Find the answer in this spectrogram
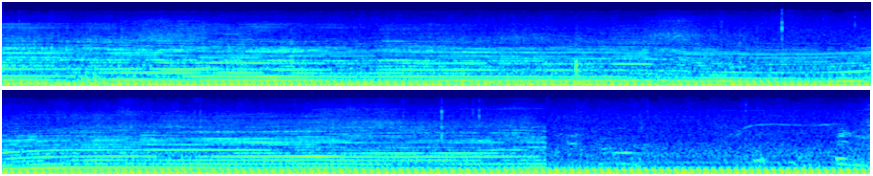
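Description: Radio-controlled electric model plane flying, its motor and propeller giving a steady whine. The pitch sags about halfway through, climbs back, and the whine cuts off sharply about seven seconds in. A low steady hum runs underneath.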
